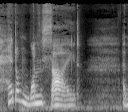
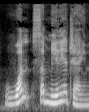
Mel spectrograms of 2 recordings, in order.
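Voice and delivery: usual speaking voice

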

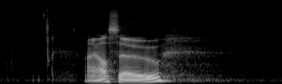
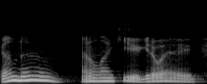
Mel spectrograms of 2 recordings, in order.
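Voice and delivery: much higher, hammed-up refusal; lightly voiced romcom lead pushing him away; mock heroine rebuff; 9 semitones higher than usual. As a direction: play the heroine brushing off the hero. Acting out the meet-cute rebuff.

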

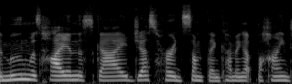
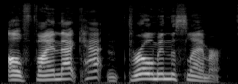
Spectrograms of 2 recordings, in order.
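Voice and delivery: blustering sheriff; 4 semitones higher, 9 dB louder than usual. Acted. Sheriff promises to catch cat.

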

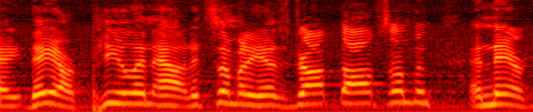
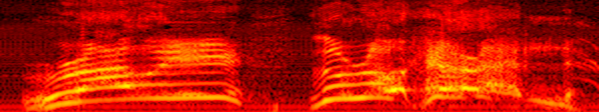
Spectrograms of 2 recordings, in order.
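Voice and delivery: slow, high, loud rallying shout; battle cry; 7 semitones higher, 4 dB louder, much slower than usual. Retold or imitated. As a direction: stretch it out like a war cry. Calling everyone to action.

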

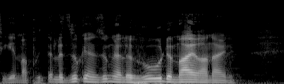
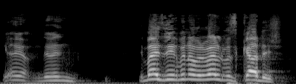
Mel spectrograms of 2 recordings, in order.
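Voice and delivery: raised, higher-pitched protest; indignant retort; 7 semitones higher, 8 dB louder, faster than usual. Acted. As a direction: throw the question back loudly at father. Acted indignant retort to father. (אויפגעבראכט און הויך)

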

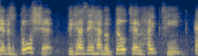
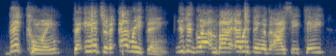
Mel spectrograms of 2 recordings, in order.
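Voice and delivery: mocking hype; 9 semitones higher than usual. Mocking crypto believers' hype.

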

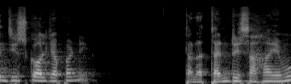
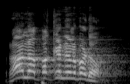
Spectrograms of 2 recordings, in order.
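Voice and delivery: high-pitched commanding call; high, insistent command; bossy fox; 10 semitones higher, 4 dB louder than usual. Acted. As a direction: order the lion over sharply. Fox orders lion beside him.

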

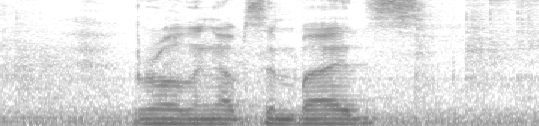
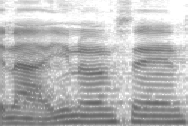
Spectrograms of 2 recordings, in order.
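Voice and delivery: ordinary talk, nothing marked

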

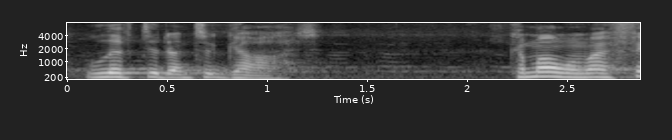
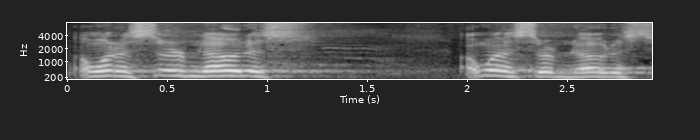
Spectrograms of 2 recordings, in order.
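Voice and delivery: shouted, high fervent preaching; preaching at full force; 10 semitones higher, 11 dB louder than usual. Acted. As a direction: roar it like a revival preacher.

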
